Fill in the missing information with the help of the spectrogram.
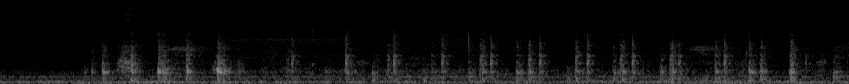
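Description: Wooden paddle stirring thick rice-flour and sugar-syrup dough in a steel pot: irregular soft knocks and scrapes of the paddle against the pot, a few each second.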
